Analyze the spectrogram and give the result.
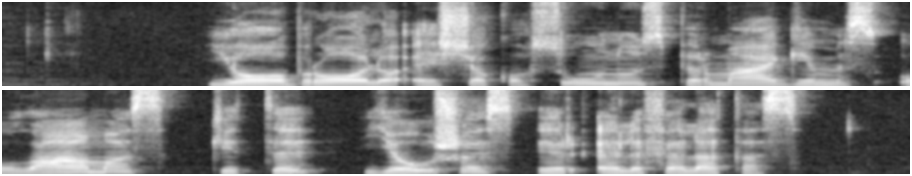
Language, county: Lithuanian, Telšiai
